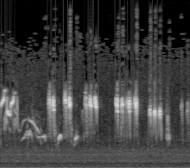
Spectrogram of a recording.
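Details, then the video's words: A white wagtail delivers high, clipped double chirps in quick series, mixed with a few lower slurred whistles, over a soft steady background hiss. "Canto de la Lavandera Blanca"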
